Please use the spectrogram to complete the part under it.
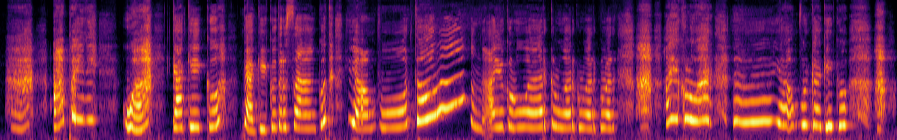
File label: Karakter Indonesia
